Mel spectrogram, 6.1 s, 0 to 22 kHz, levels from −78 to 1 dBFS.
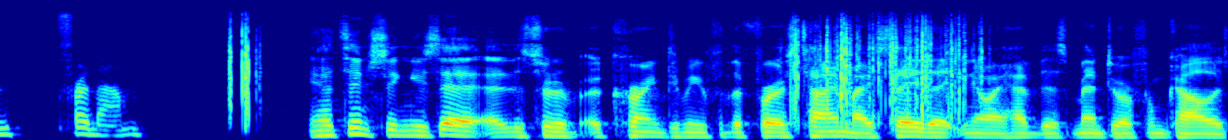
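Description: At 1.15 s, just after "for them", a burst of cable scratch noise runs to 1.32 s at roughly the level of the speech. A second, longer one follows "to me for the", from 3.91 to 4.96 s, a little quieter than the speech. Both are dense, uneven scratching, likely from a worn cable or connector being moved. Unlike steady hiss or isolated clicks, the crackle is irregular and clustered.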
